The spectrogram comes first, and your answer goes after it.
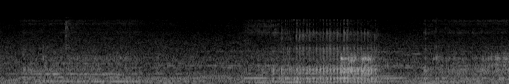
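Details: Gara, a pet cat, snoring indoors in a small room, with low rasping breaths in a steady rhythm that swell into a louder, broader rush near the middle before settling again.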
